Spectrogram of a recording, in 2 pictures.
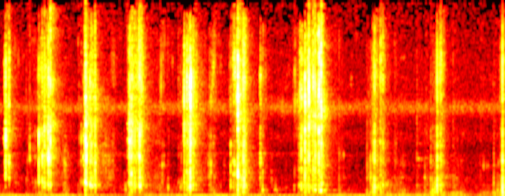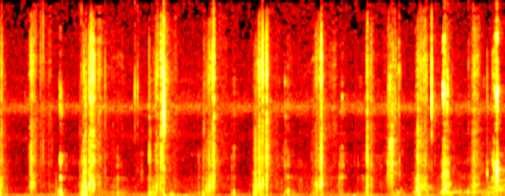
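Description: Close-up crunching of raw water spinach stems being bitten and chewed, with crisp snaps of stalks broken by hand; sharp crunches come about twice a second.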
